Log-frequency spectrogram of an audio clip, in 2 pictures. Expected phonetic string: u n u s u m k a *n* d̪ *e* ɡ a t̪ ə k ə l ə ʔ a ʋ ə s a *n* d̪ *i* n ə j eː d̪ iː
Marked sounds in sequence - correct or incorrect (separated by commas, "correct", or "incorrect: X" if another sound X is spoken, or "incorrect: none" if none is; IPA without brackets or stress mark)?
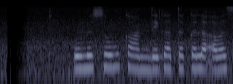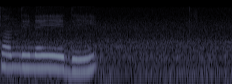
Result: correct, correct, correct, correct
